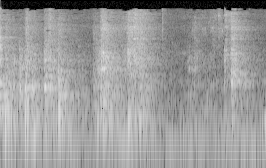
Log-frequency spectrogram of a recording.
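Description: Tableware clinking: several light, irregular clicks and knocks of utensils and ceramic dishes on a table, over a faint steady low hum.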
